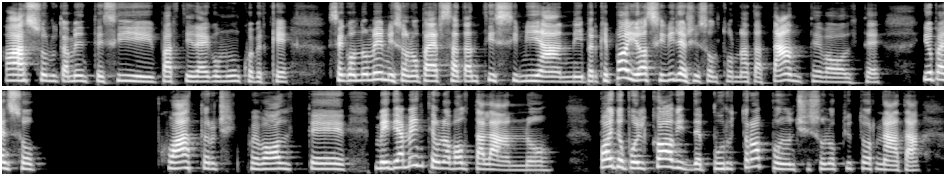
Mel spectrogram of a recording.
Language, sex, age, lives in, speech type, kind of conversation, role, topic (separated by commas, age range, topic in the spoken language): Italian, female, 60-64, Italy, conversation, podcast, guest, Raccontami di un viaggio che ti ha cambiato la percezione di una cultura?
